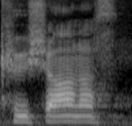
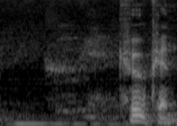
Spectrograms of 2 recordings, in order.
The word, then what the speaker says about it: Kuchen: Kuchan? Kuchen, thank you.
